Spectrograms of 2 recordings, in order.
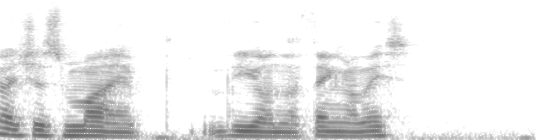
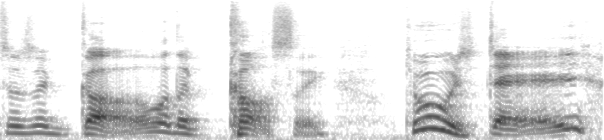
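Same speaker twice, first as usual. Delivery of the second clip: hammed-up posh British accent, pitched up; lampooning the English with a British accent; mock British accent; 5 semitones higher than usual. Mocking an English writer's word choice in a mock British accent. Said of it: "the mocking will end there".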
